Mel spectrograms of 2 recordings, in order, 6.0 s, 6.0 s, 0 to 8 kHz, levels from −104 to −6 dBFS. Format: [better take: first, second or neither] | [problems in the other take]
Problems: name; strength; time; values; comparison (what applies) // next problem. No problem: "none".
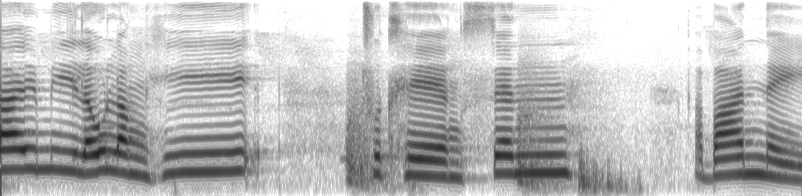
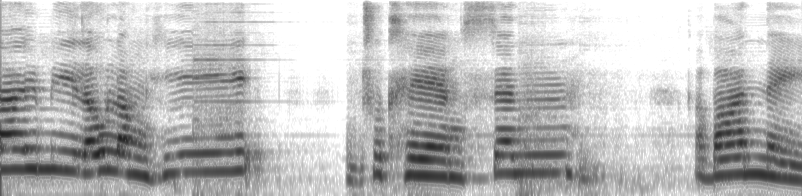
first | noise reduction (neural separator model SepFormer DNS4)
